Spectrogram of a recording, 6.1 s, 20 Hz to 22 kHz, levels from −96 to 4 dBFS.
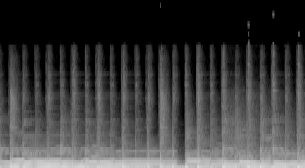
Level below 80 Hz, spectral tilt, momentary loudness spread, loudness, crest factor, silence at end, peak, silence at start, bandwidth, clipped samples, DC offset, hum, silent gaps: -22 dBFS; -8 dB/octave; 3 LU; -16 LUFS; 14 dB; 0 s; -2 dBFS; 0 s; 13.5 kHz; under 0.1%; under 0.1%; none; none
